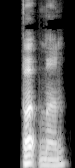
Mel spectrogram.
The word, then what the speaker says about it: Batman: Shortly after this movie's DVD debut, Warner Brothers were under legal action by the city of Batman, Turkey, pronounced Butman, in November 2008.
